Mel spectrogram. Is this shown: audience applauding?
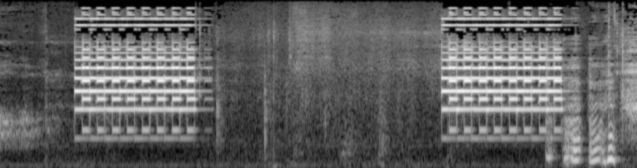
no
